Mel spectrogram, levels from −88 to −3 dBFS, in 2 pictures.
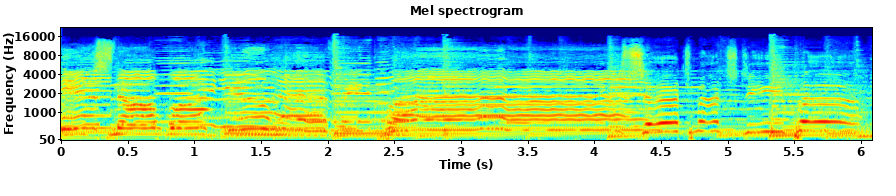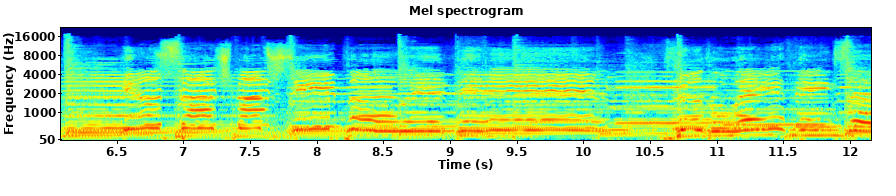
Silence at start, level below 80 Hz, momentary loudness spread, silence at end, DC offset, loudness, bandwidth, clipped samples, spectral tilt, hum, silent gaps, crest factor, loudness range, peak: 0 s; -42 dBFS; 4 LU; 0 s; under 0.1%; -18 LUFS; 17 kHz; under 0.1%; -3.5 dB/octave; none; none; 12 dB; 1 LU; -6 dBFS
